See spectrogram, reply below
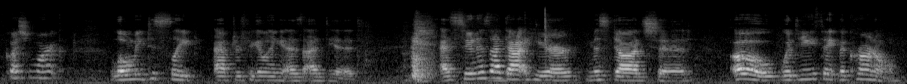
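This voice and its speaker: A woman's voice: medium pitch, animated, unhurried, a bit bright. A woman reading old personal letters aloud as a dramatic reading at a public event. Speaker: reader at a public library event. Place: library room, reading to a small gathering. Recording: roomy, distant event recording with faint noise.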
